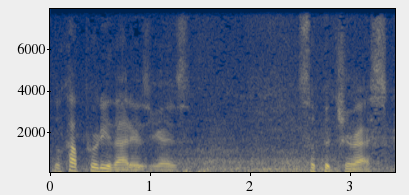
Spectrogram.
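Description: This young travel vlogger's voice runs on the low side as he ambles around a beach resort at a moderate pace, narrating casually into a gimbal-held phone. His commentary rambles with many fillers and restarts, and there's background noise.

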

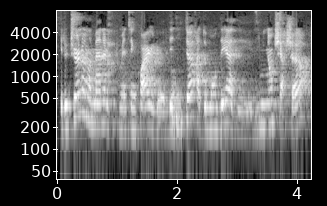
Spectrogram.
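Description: A woman's voice: mid-range voice, fast, gravelly. A woman researcher giving a conference talk in a lecture hall. She often searches for words and restarts her sentences. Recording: roomy hall sound.

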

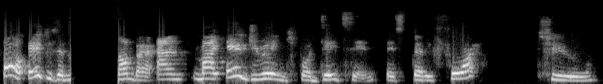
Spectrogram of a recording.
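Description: Forties woman hosting over video call, chatty and blunt, raspy breathy voice. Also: a little high, animated, slow, muffled recording. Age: 40s. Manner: chatty, frank, talks over herself with restarts. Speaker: host. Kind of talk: casual video-call interview.

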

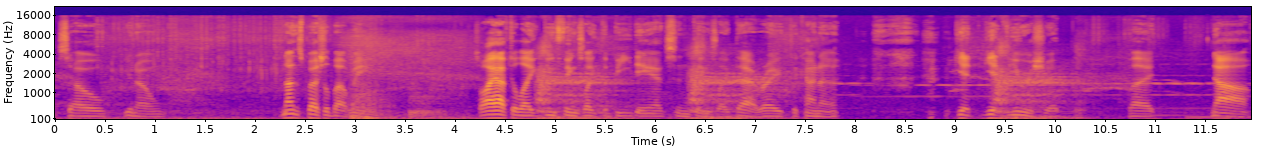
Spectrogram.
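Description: A man with a fairly low voice chats loosely with his stream audience while he plays. He rambles, restarting sentences and filling gaps with "uh". Game music plays clearly underneath him. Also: steady tone, measured pace, pauses often. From United States. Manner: rambling, chatty, many fillers and restarts. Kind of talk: casual live-stream chat while gaming.

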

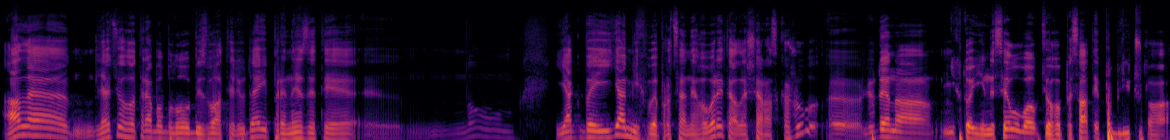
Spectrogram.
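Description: Man, priest. Homily delivered as casual talk, lots of "uh"s, low voice. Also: dry recording, studio quality. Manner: conversational, hesitant with many fillers.

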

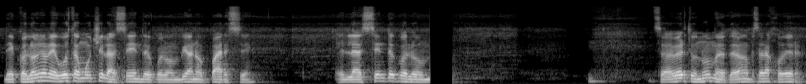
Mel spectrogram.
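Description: A young man's mid-range voice comes a little fast, broken by long pauses, as he plays a game on stream and chats loosely with viewers. He uses slang, reads chat aloud and often laughs; faint music and slight background noise are audible.

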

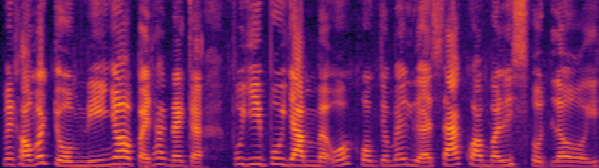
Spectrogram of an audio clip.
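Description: A woman with an Isan Thai accent, a stay-at-home mother narrating her vlog as a casual voice-over, chatty and quick to laugh, often speaking straight to the viewers. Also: medium pitch. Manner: chatty, keeps addressing viewers directly; laughs easily between remarks.

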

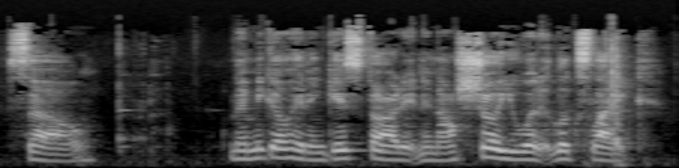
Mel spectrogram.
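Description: Female maker-host, deep and soft-edged, talking casually through handiwork at an easy pace. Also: normal speed, a little hiss or hum. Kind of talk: casual narration while demonstrating. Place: indoors at home, at a work table.

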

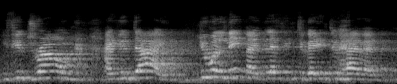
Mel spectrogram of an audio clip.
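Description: A woman's voice: high-pitched, normal speed, sharp tone. A woman playing an overbearing, scolding mother in a comic stage play, theatrical and emphatic. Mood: bossy. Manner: bossy, theatrical, emphatic repetition. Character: overbearing, scolding, dramatic mother of grown children. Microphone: far camera. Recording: very echoey theater stage, distant mic, faint noise.

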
